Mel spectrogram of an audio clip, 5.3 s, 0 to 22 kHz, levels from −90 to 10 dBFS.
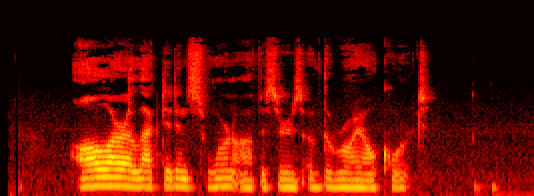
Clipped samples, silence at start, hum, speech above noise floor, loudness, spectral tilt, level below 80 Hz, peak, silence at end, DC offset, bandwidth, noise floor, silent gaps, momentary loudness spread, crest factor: under 0.1%; 0.2 s; none; 34 dB; -24 LUFS; -5.5 dB/octave; -62 dBFS; -6 dBFS; 0.4 s; under 0.1%; 11 kHz; -58 dBFS; none; 15 LU; 18 dB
